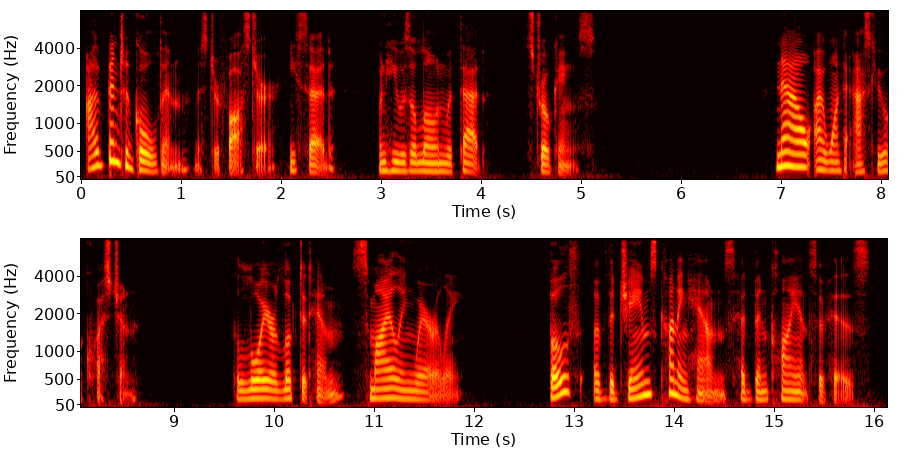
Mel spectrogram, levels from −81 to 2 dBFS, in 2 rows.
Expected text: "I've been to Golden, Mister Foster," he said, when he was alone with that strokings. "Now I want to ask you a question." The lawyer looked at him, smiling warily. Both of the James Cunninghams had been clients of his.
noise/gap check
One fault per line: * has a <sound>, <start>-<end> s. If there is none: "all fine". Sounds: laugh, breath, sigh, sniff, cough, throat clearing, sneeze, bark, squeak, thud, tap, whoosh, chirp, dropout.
all fine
